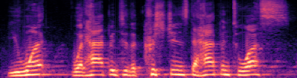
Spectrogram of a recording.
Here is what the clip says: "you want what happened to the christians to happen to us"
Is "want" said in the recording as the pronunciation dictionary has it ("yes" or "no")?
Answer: yes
